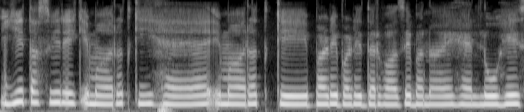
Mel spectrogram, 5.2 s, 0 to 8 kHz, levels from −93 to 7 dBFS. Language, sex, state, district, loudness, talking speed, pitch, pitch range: Hindi, female, Uttar Pradesh, Lalitpur, -12 LUFS, 160 wpm, 230 Hz, 225-240 Hz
